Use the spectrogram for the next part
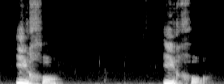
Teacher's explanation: Remember that the H in Spanish words is totally silent, as if it wasn't there. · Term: silent H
